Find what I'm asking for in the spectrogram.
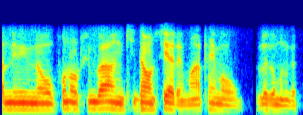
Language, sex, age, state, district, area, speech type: Bodo, male, 18-30, Assam, Udalguri, rural, conversation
